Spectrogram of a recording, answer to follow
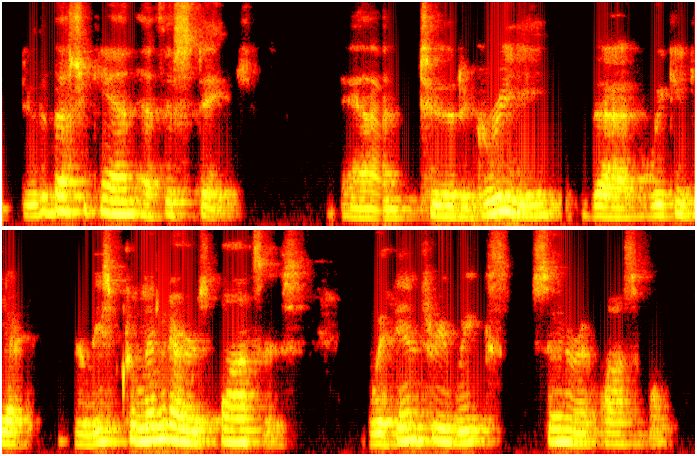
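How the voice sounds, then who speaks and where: A man's fairly high voice with a dark, mellow tone, ordinary pitch variation and audible room echo. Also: moderate pace. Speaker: financial consultant. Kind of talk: business presentation. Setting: public meeting in city hall, also on Zoom. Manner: halting.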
